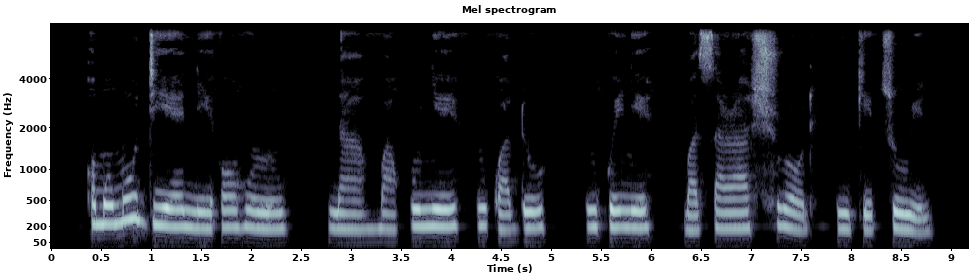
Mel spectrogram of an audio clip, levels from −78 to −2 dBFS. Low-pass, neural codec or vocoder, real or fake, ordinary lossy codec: 7.2 kHz; none; real; none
